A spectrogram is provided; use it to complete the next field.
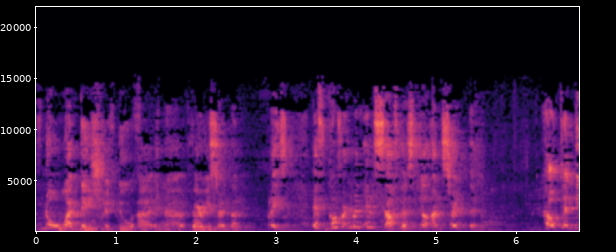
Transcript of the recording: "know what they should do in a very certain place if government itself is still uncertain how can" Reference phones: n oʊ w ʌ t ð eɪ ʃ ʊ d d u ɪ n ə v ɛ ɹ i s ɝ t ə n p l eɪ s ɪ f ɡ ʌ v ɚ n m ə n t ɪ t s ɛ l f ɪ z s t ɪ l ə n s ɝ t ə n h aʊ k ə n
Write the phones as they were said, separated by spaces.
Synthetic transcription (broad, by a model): n oʊ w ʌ t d eɪ ʃ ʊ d d u ɪ n ə v ɛ ɹ i s ɝ t ə n p l eɪ s ɪ f ɡ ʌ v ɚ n m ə n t ɪ t s ɛ l f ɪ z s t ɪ l ə n s ɝ t ə n h aʊ k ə n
